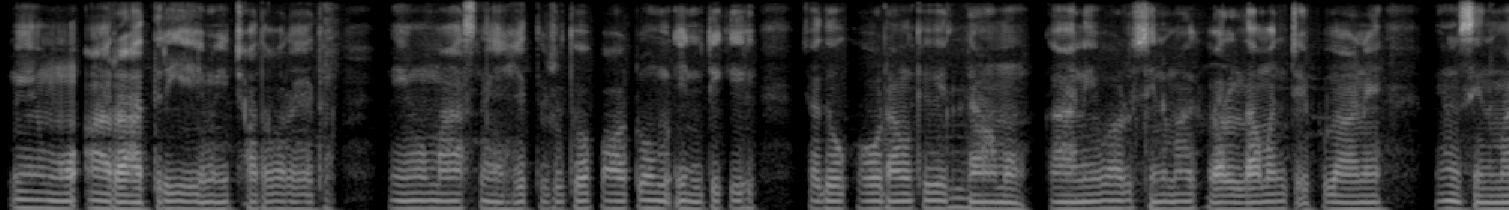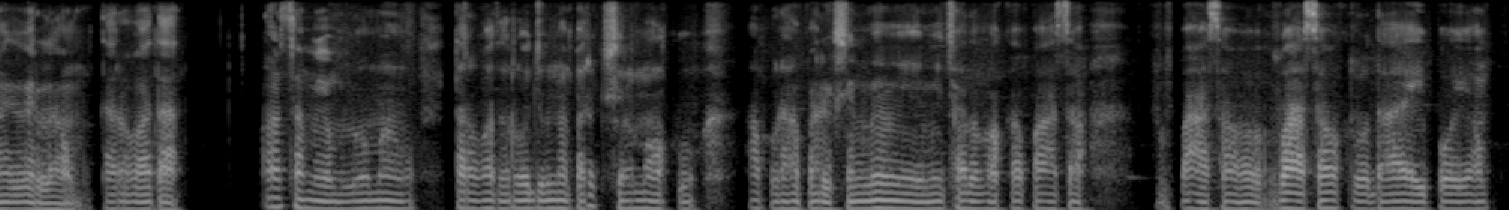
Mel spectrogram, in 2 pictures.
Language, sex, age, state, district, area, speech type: Telugu, male, 45-60, Andhra Pradesh, Kakinada, urban, spontaneous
